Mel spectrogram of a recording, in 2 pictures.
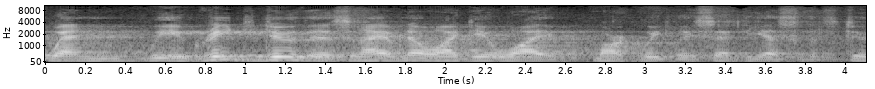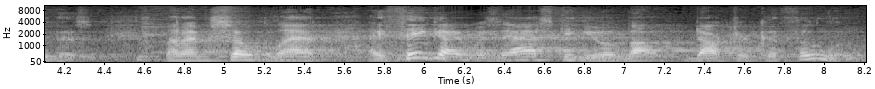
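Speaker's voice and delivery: usual speaking voice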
